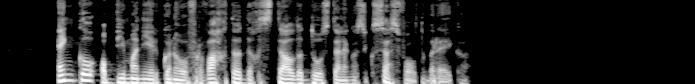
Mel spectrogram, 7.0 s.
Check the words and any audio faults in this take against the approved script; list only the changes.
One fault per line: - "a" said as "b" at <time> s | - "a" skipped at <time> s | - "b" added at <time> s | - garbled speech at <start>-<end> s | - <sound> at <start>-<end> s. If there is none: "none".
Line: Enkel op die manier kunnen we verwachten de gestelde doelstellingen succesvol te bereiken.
none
